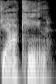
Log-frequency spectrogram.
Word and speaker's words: Yachin: The one on the left and to the north he named Yachin, pronounced Yachin, and the one on the right and to the south he named Boaz.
